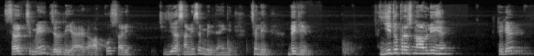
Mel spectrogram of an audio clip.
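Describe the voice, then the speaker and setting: A young man teaching a casual maths lesson, patient and chatty, checking in often and slowing down to count out each step. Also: high-pitched. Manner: slows down to count out steps.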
